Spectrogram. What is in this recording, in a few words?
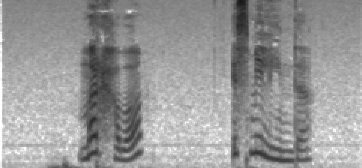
hi my name is linda, arabic levantine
